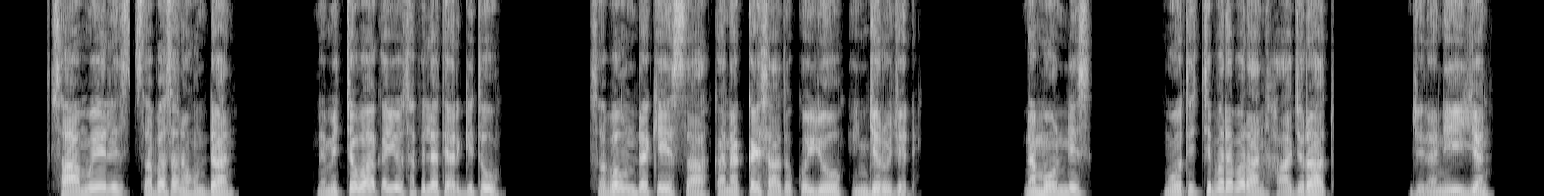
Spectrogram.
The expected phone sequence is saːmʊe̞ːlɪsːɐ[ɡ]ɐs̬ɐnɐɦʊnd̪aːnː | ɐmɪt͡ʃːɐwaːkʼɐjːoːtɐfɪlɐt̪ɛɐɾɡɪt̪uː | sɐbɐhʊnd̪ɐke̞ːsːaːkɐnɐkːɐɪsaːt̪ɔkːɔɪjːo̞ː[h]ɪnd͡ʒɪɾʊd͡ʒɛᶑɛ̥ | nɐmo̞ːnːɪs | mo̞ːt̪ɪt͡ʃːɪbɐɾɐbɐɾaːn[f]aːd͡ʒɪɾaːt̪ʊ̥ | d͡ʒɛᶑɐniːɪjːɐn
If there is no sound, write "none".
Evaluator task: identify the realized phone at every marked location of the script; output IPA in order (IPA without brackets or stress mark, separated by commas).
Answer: b, h, h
